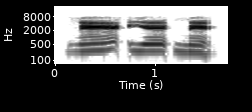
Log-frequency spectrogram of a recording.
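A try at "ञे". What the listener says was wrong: हाँ, इसको नून से थोड़ा सा अलग कीजिए, ने कीजिए, ने नहीं है यह ने। ने में आप देखें, ने जब प्रोनाउंस करती हैं तो जुबान ऊपर वाले तालु से टच होती है, ने टच हो रही है। आप ने कहें, ने कहें, ने कहें, ये वाला ने टच हो रही है ऊपर वाले तालु से।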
